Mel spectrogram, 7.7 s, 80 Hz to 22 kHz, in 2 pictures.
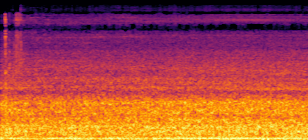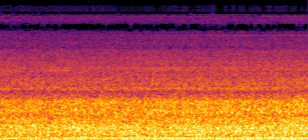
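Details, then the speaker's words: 1994 EQK-rebadged Fedders A2Q10F2GB 10,000 BTU air conditioner with Rotorex rotary compressor, close-up at startup: steady low compressor hum under smooth fan rush, no rattle or clatter; very quiet, running normally. "Very quiet for a Rotox rotary."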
